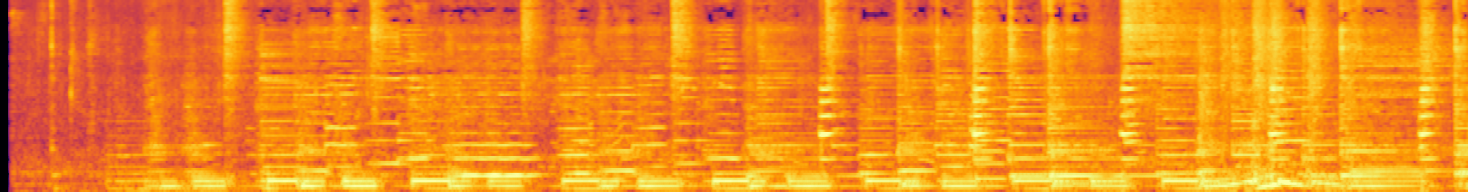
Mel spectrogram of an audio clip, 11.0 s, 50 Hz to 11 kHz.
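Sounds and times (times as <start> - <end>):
bass riff: 0.8 - 11.0
drum beat: 7.3 - 11.0.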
